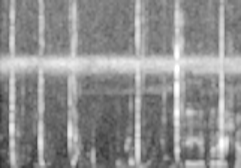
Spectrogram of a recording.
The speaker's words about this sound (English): he starts flicking the water with his fingers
